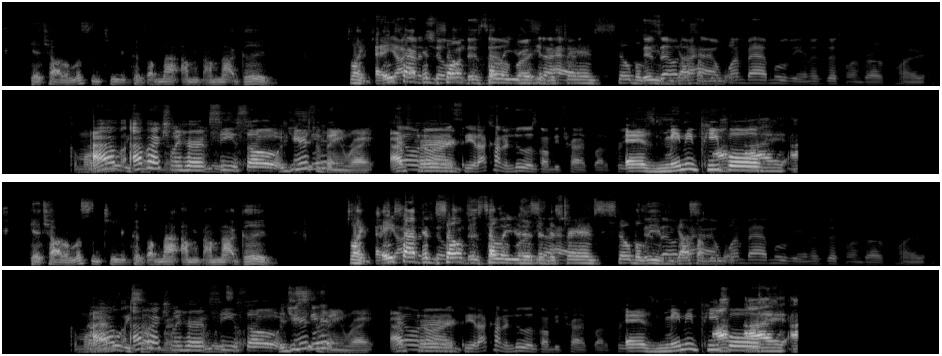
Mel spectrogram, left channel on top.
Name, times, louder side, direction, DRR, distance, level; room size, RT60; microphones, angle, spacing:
voice 1, 0.3-2.7 3.5-7.3 10.2-11.1 11.4-11.8 12.1-12.7 16.5-17.3, right 5 dB, 50° right, 0.5 m, -29 dB
voice 2, 3.7-5.8 6.4-9.2 10.1-10.4 13.3-15.7, left 4 dB, 75° left, 2.3 m, -36 dB
voice 3, 10.3-13.9 15.6-17.0, left 5 dB, 30° left, 0.3 m, -27 dB
head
